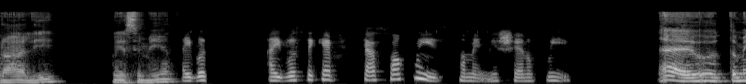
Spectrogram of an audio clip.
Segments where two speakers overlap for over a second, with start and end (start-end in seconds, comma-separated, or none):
none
